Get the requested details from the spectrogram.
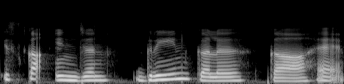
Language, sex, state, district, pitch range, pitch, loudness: Hindi, male, Punjab, Fazilka, 175-205 Hz, 190 Hz, -15 LUFS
